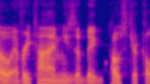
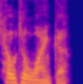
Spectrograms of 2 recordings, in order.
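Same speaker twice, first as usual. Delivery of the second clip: put-on English accent, higher and louder; 4 semitones higher, 7 dB louder than usual. Retelling what the promoter said in the green room: english accent. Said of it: "your English accent's way better than mine".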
